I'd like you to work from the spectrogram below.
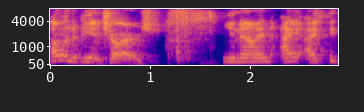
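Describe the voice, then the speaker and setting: A man speaks with a Californian accent. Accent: Californian American English. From US West Coast, Los Angeles (San Fernando Valley). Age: 60s. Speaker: founder of an ESL teaching website, former English teacher. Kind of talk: interview podcast, personal life story. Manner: hesitant, many fillers and restarts.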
